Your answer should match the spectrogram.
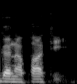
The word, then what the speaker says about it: Ganapati: But so it's pronounced Ganapati. Ganapati is basically a deity that's supposed to uh, protect travelers, remove obstacles from the road.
